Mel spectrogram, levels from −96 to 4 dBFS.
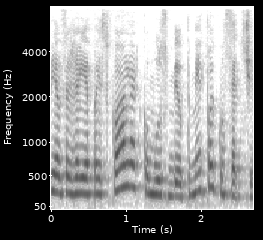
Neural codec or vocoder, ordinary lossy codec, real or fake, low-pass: codec, 16 kHz, 16 kbps, FunCodec, trained on LibriTTS, 50 frames a second; none; fake; none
